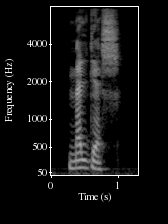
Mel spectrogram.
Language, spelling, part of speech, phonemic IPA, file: French, malgache, noun / adjective, /mal.ɡaʃ/, LL-Q150 (fra)-malgache.wav
- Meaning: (noun) Malagasy, the Malagasy language; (adjective) of Madagascar; Malagasy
